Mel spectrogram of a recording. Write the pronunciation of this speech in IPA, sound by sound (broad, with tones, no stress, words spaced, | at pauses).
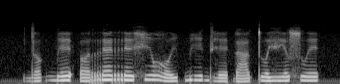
dʌ˩˧ ɡ͡be˧˥ʔʌ˩˧rɛ˥ re˧xi˧ ʁʷi˩˧ ɓi˧dʱe˩ ɗa˩˧tʷɛ˧vʲɛ˧˥ sʷe˧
